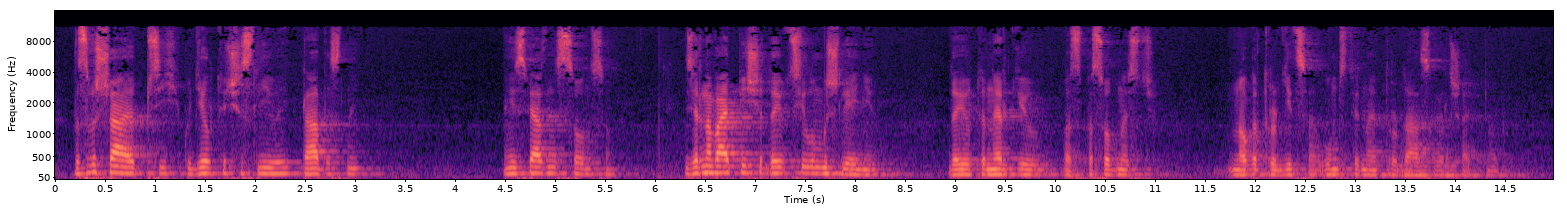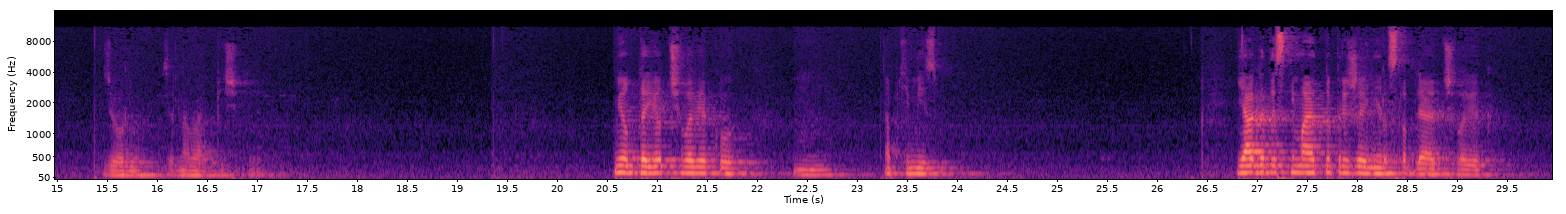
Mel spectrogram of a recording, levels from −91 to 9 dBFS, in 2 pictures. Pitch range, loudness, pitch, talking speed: 105-130 Hz, -22 LUFS, 115 Hz, 75 wpm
